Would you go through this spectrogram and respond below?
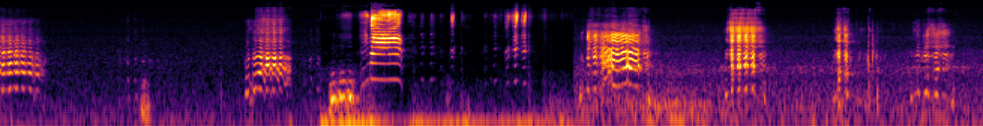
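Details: Goat bleating: several quavering, strongly harmonic bleats, some high and strained, others lower and shorter, spaced irregularly across thirteen seconds with quiet gaps between and a faint low hum underneath.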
